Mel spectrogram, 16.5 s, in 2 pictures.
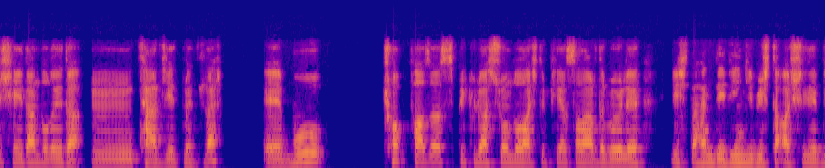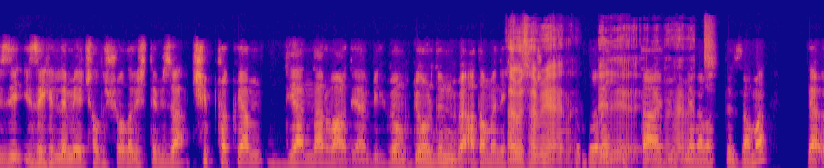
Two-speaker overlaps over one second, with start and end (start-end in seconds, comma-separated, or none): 13.3-15.4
